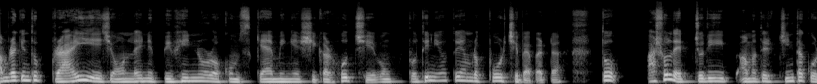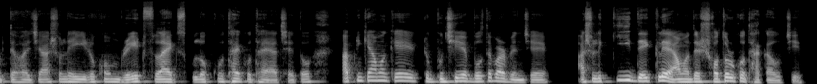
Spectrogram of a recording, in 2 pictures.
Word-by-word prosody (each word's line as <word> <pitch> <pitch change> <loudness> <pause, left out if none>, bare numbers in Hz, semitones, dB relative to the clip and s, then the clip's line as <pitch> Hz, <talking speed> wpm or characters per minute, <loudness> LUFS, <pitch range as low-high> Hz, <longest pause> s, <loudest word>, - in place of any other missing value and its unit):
আমরা 165 +5 +4
কিন্তু 195 0 +3 0.2
প্রায়ই 150 +10 +4
এইযে 130 0 -1
অনলাইনে 135 +2 +1
বিভিন্ন 155 +5 +2 0.2
রকম 125 -1 -1
scamming 125 0 +1
এর 120 - -3
শিকার 110 +1 -2
হচ্ছি 160 -6 -1
এবং 120 +1 -2 0.2
প্রতিনিয়তই 175 +7 -1
আমরা 150 -3 -1
পড়ছি 160 -1 0
ব্যাপারটা। 105 +1 -4 0.4
তো 190 - +4 0.5
আসলে 225 +8 +4 0.2
যদি 145 +1 +2 0.3
আমাদের 135 +1 0 0.2
চিন্তা 155 +4 +1
করতে 115 -2 -2
হয় 110 -1 -2
যে - - -5
আসলে 125 +1 -2
এইরকম 120 +2 -1 0.2
red 130 +3 +3
flags 120 -1 +1
গুলো 115 +1 -1
কোথায়, 130 0 0
কোথায় 110 -2 -2
আছে? 95 - -8
তো 120 - -2 0.4
আপনি - - -3
কি - - -1
আমাকে 170 -1 0 0.2
একটু 145 -1 -5
বুঝিয়ে 130 +4 +2
বলতে 135 +4 +1
পারবেন 120 -7 +2
যে 105 - -2 0.5
আসলে 135 +4 +1
কি 200 - +1 0.2
দেখলে 155 +4 +5
আমাদের 125 +1 +4
সতর্ক 150 +4 +3 0.2
থাকা 105 -2 -3
উচিত? 90 - -9
130 Hz, 175 wpm, -21 LUFS, 120-155 Hz, 0.5 s, দেখলে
